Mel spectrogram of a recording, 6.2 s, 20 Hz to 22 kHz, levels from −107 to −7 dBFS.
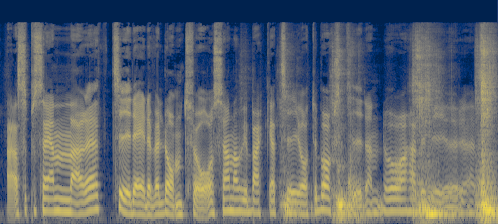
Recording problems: household noises; very loud; throughout; as loud as the speech

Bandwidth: 15 kHz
